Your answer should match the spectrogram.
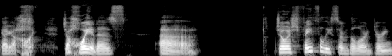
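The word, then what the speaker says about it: Joash: So, um, I did look up J O and it is pronounced Jewish. Yay for the Old Testament. That's all I got to say. Let's go. Joish was only seven when he began his rule that lasted 40 years.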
